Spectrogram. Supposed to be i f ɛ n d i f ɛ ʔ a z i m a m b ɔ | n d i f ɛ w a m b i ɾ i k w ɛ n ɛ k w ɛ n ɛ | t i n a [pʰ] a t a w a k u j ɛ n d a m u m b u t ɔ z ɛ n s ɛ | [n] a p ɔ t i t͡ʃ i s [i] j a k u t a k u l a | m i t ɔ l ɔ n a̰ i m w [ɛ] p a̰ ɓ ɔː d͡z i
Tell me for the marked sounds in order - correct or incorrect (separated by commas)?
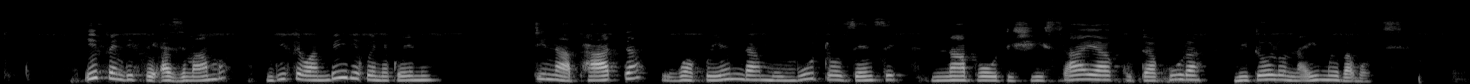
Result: correct, correct, incorrect, correct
